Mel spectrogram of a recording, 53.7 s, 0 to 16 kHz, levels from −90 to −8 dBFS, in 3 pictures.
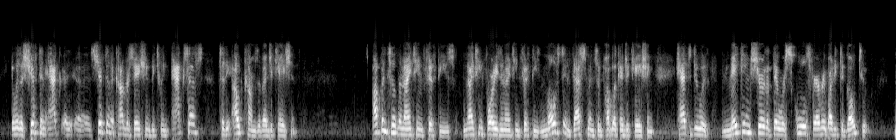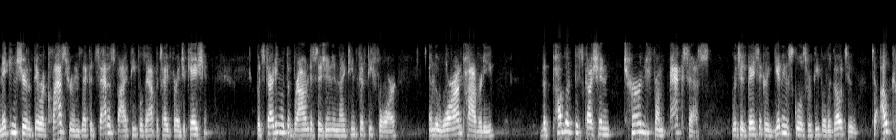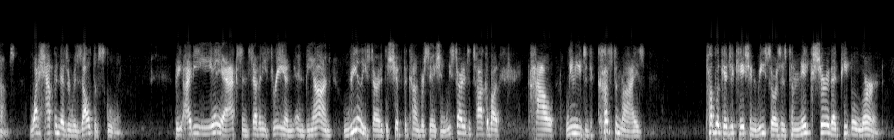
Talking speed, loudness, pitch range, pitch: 140 wpm, -18 LUFS, 135-180 Hz, 150 Hz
